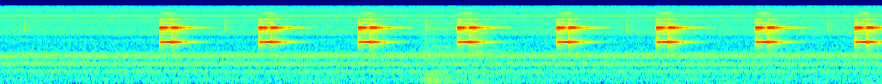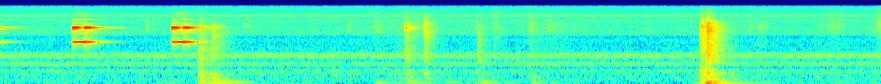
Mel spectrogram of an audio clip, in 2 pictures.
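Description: Kitchen appliance alarm beeping ten times, about one high electronic beep a second, then stopping. A dull thump follows, a few faint clicks, and a sharp knock near the end.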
